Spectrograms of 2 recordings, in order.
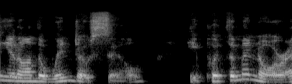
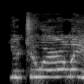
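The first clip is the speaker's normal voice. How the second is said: very high panicked shriek; 4 dB louder than usual. Acted. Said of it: "Herschel shrieked".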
